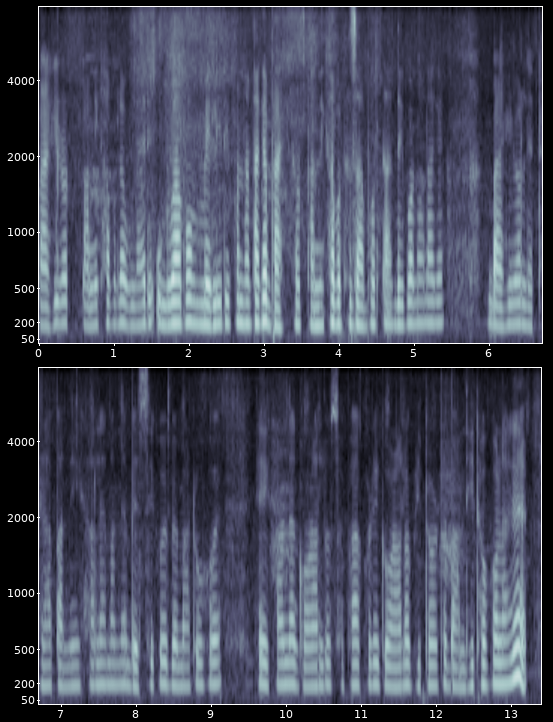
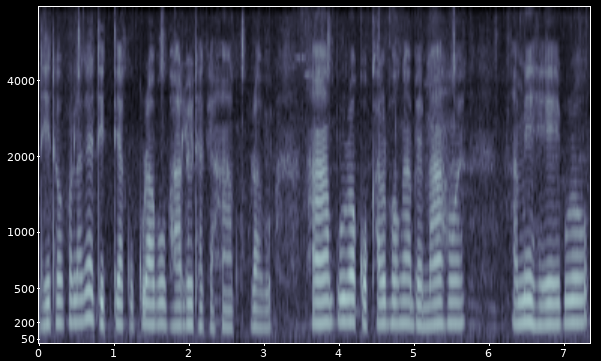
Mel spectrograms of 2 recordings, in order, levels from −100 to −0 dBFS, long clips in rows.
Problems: background conversations at intervals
